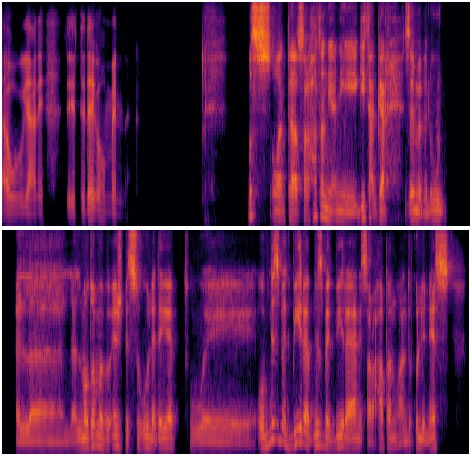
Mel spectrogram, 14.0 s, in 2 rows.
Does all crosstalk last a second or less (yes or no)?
yes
